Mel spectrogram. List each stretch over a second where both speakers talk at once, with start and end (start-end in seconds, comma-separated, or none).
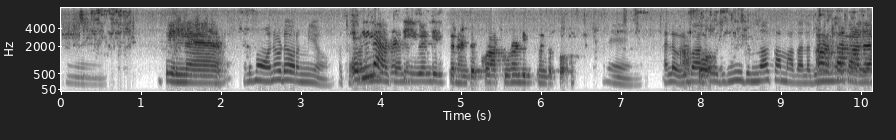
none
